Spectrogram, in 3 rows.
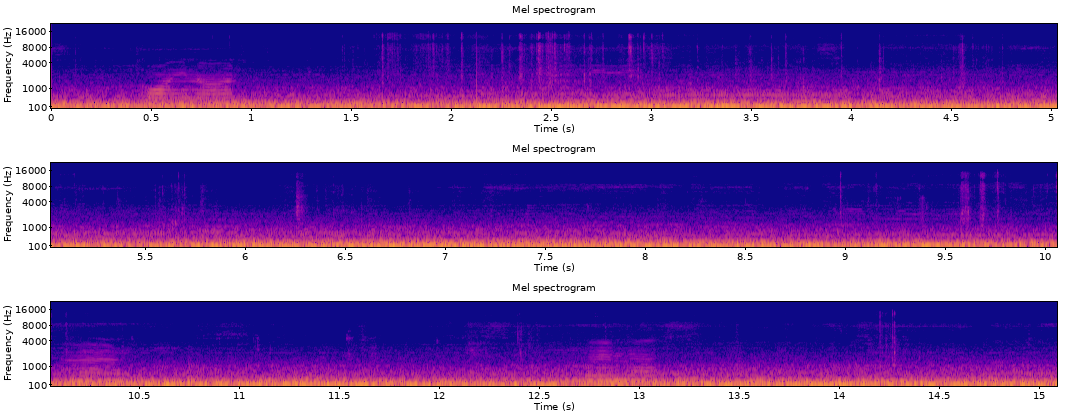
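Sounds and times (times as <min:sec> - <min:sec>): car engine idling: 0:00.0 - 0:15.0
paper wrapper crinkling: 0:01.6 - 0:04.8.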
